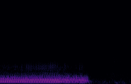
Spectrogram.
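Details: Shiba Inu with a stuffy, blocked nose giving one loud, deep, rattling snore lasting about a second, low and rumbling, then a soft breathy exhale.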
